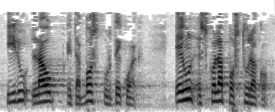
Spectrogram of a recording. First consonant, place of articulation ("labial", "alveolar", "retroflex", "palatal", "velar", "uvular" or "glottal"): alveolar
